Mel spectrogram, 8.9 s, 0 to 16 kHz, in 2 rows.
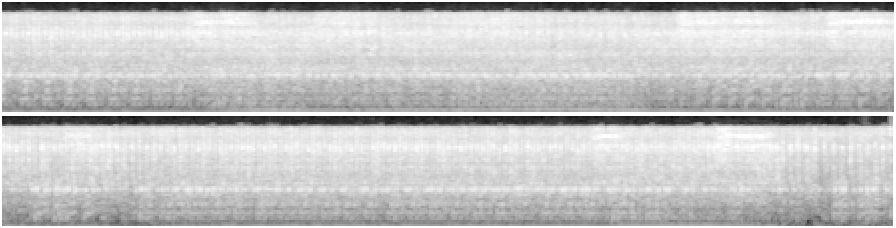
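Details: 1980 Dodge Colt Challenger (Mitsubishi Galant) four-cylinder, sitting 20 years since 2001, water-contaminated oil: catches and revs with a loud, busy roar, no obvious misfire; running on all cylinders, sounded pretty good for a while.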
